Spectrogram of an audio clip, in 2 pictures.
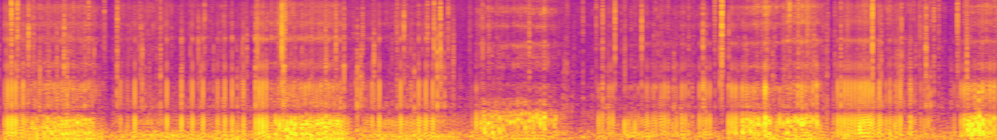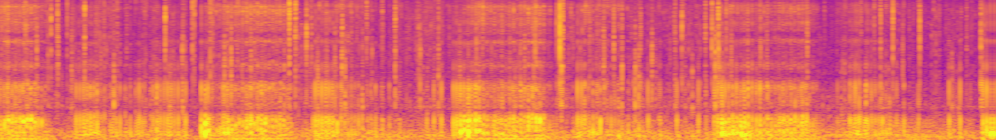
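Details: Cat dozing by a crackling fireplace purrs in a deep, continuous rumble, rising and falling in breath-length surges, while the fire snaps and pops throughout.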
